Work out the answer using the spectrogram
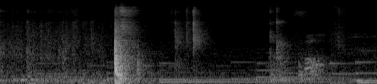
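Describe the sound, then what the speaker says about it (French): A spoon is fetched and clinks against dishes in a kitchen while making homemade dish soap, one sharp close clatter standing out over steady background noise, with faint talk around it. "je vais vous revenir chercher une cuillère"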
